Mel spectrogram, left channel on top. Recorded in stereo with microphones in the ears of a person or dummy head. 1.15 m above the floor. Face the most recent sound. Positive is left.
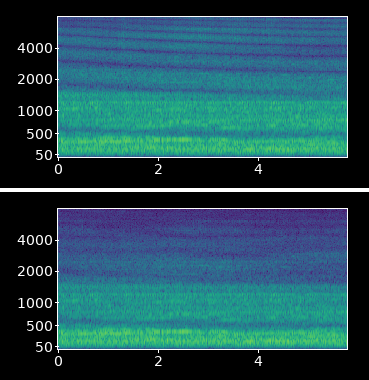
turn(degrees=60)  # may be behind; listen again after turning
